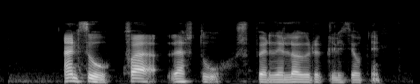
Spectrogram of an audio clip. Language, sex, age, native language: Icelandic, male, 13, Icelandic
